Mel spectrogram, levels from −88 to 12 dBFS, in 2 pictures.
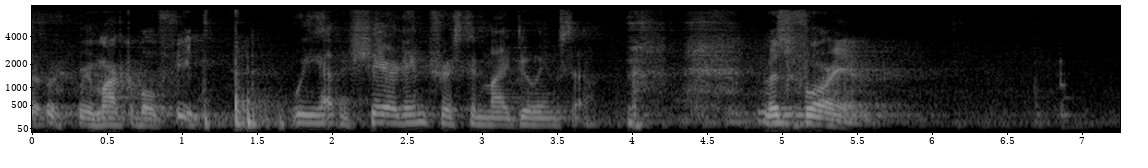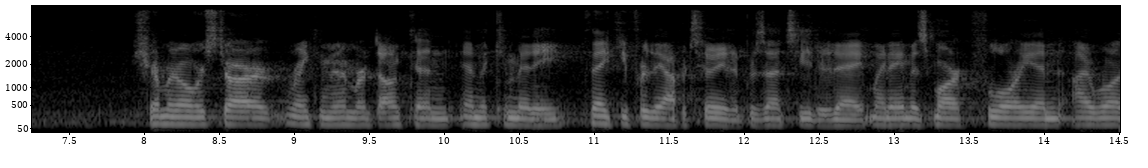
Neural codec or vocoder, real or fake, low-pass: codec, 44.1 kHz, 7.8 kbps, Pupu-Codec; fake; 7.2 kHz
